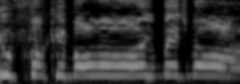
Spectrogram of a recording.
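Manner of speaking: acted, screeching, very high, shrill yelling. Retelling a date going off and pushing: imitating someone yelling. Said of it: "just yelling".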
